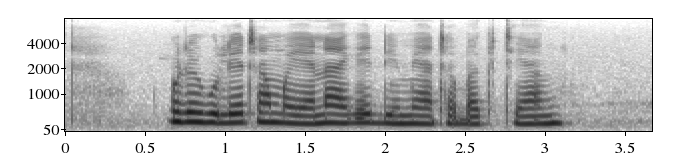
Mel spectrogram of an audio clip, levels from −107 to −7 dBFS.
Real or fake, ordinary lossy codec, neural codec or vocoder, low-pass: real; none; none; none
